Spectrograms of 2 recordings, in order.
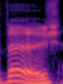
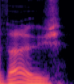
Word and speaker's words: Voge: Not the Verge, the Vogge.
